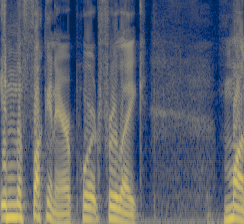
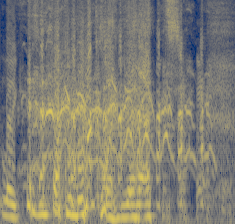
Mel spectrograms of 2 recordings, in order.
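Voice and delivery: laughing; 8 semitones higher, slower than usual. Real, not acted. Laughing through the retold flight.

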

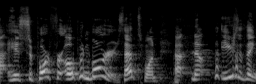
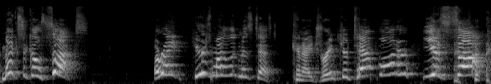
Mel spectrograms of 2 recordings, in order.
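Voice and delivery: mock rant; 11 semitones higher, 5 dB louder than usual. Real, not acted. Ranting at Mexico.

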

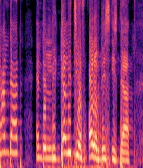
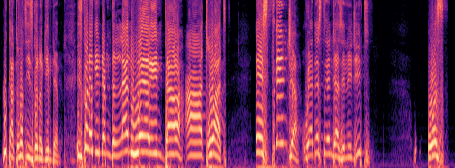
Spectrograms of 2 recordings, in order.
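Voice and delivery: ordinary delivery

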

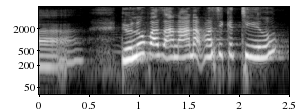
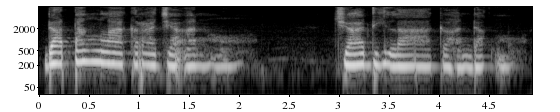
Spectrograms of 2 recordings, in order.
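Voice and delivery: slow, hushed prayer whisper; slow reverent whisper; 6 semitones lower, 10 dB quieter, slower than usual. Acted. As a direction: let each word fall softly, slowly. Quoting Lord's Prayer.

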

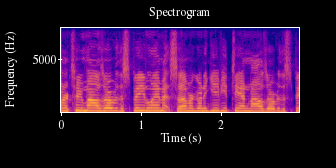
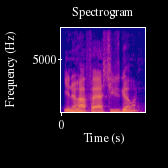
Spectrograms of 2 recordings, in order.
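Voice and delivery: low, quiet state trooper voice; Don in state trooper mode; 7 semitones lower, 10 dB quieter, faster than usual. Retold or imitated. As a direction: imitate a trooper, pitched down and understated. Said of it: "went back into state trooper mode".

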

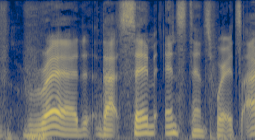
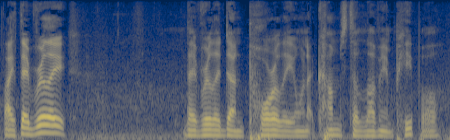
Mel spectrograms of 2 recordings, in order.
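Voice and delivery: usual speaking voice

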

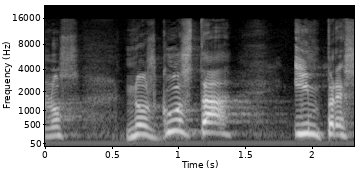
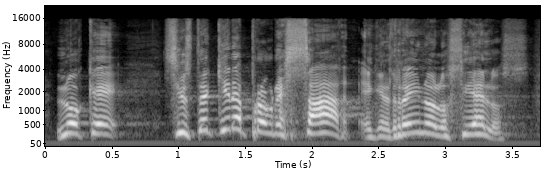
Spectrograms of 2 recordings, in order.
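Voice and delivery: ordinary talk, nothing marked

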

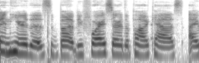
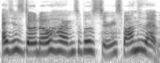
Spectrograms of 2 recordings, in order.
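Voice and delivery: ordinary talk, nothing marked

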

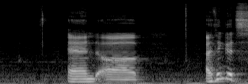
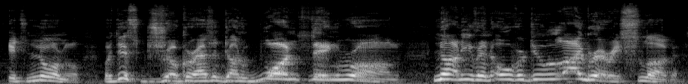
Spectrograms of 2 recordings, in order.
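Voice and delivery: stern Dredd voice; 3 dB louder than usual. Acted. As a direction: lay down the law, growing stern. Dredd's speech read aloud.

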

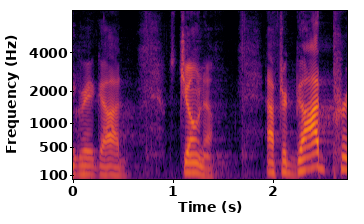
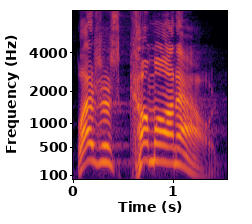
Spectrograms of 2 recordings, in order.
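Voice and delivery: high, loud summons; calling out; 10 semitones higher, 6 dB louder than usual. Pretend. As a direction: call into the tomb. Jesus calls Lazarus from tomb.

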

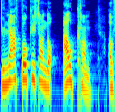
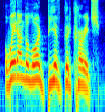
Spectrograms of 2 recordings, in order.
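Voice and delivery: loud, higher call of faith; shouted declaration, firm and meant; louder, like you mean it; 5 semitones higher, 8 dB louder than usual. Shown as a demonstration. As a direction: proclaim it out loud to the crowd. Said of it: "Say it louder".

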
